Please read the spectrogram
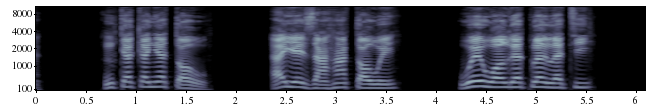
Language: Ewe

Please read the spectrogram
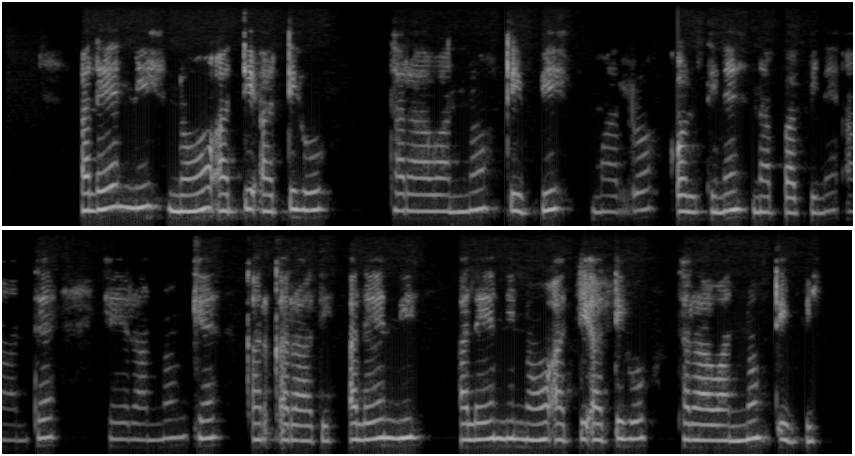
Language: Sidamo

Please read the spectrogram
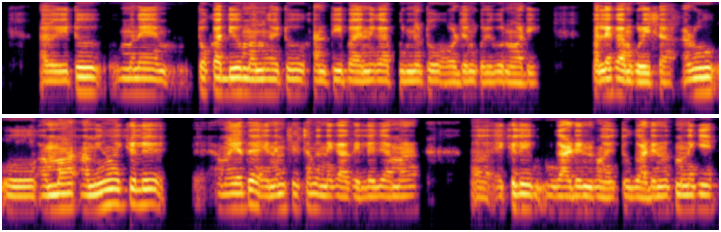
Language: Assamese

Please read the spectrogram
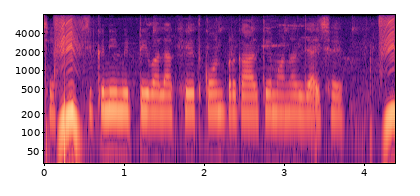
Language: Maithili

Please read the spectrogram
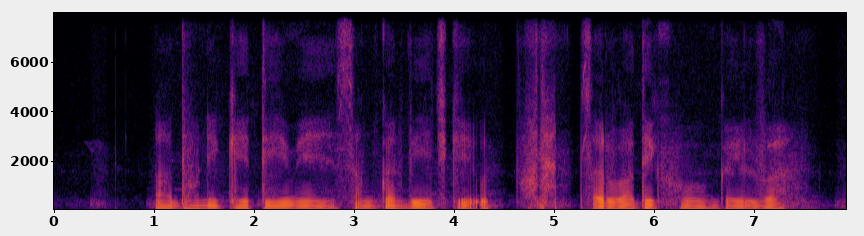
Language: Bhojpuri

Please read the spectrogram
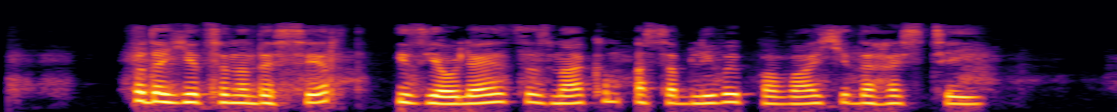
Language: Belarusian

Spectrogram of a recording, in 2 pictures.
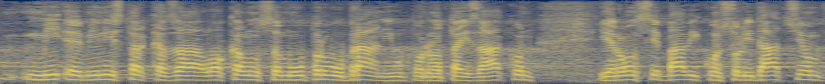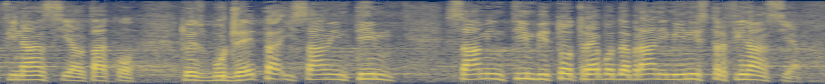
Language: Serbian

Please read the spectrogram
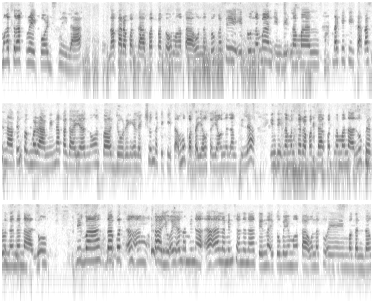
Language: Filipino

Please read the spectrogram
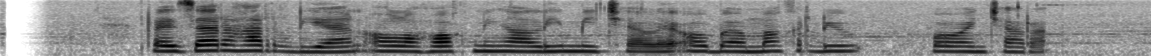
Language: Sundanese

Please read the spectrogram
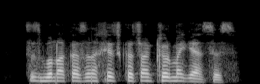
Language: Uzbek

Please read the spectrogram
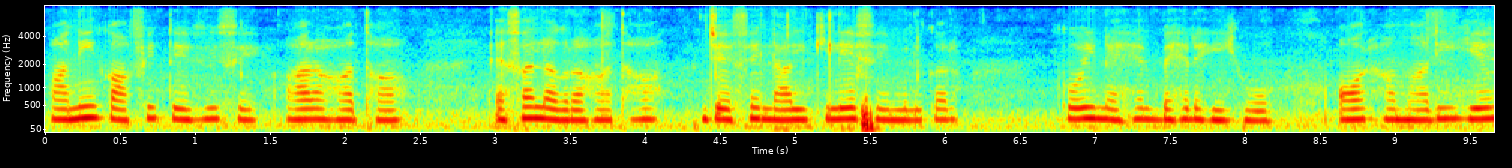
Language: Urdu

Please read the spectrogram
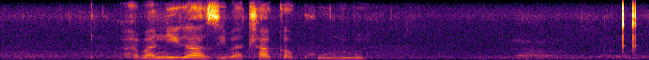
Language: South Ndebele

